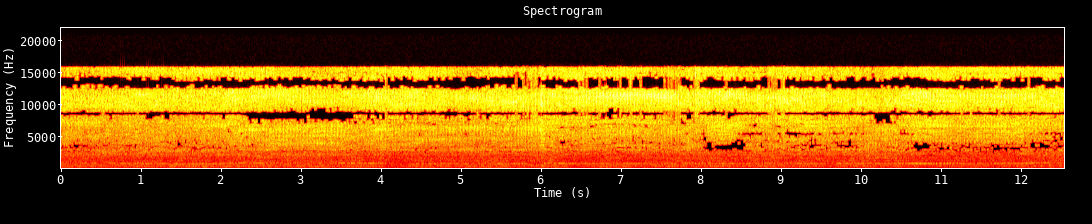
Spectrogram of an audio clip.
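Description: Power sheep-shearing handpiece running steadily as its comb and cutter clip through a ram's fleece, a continuous whirring hiss.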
